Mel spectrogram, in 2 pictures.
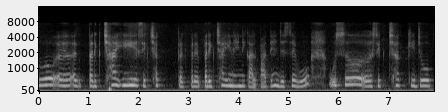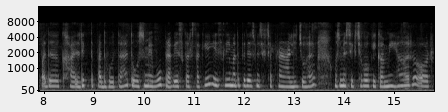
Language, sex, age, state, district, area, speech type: Hindi, female, 18-30, Madhya Pradesh, Katni, urban, spontaneous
